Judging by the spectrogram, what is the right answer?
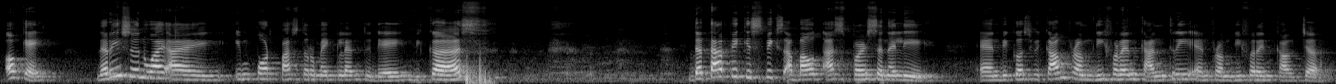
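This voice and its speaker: A woman's voice: a little high, expressive, measured pace, slight background noise. Chatty woman from the Philippines. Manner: chatty, asks the audience questions. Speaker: chaplaincy speaker. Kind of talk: casual talk to an audience.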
